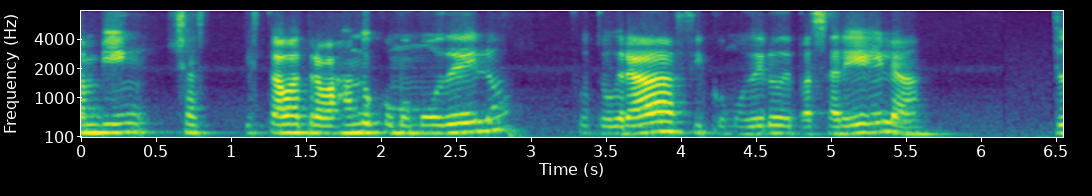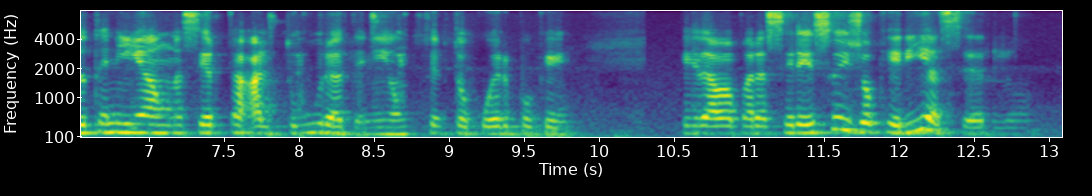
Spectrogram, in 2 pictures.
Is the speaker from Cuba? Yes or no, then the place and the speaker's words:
yes; Cuba; now in Brazil; Desde el momento que salí de Cuba, cuando pasamos por Panamá, que se veía la pobreza, que la gente en Panamá no hablaba español, hablaba inglés. Y era súper extraño ver todo eso. Y al llegar a Brasil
